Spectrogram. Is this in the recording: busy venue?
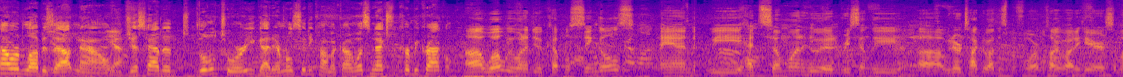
yes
